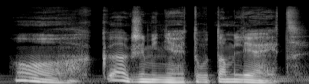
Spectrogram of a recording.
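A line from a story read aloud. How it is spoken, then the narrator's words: Weary. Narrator (Russian): Устало прикрыла глаза Ираида Павловна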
